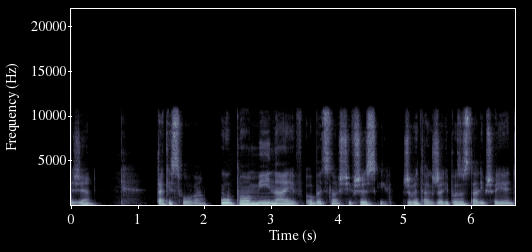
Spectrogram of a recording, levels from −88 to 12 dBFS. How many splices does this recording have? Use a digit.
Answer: 1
